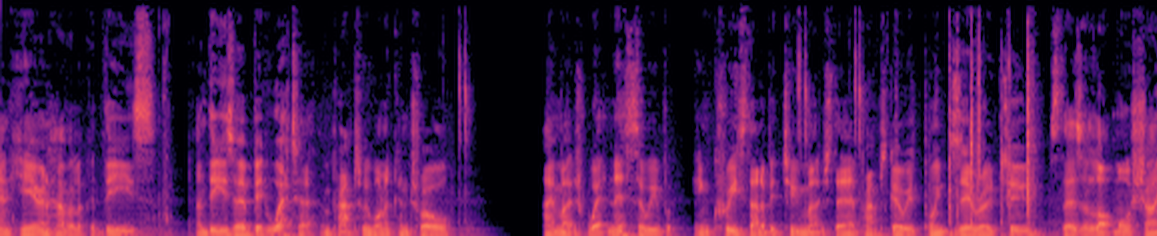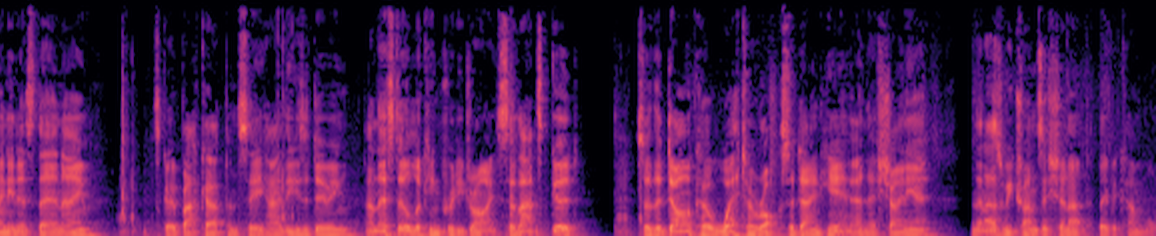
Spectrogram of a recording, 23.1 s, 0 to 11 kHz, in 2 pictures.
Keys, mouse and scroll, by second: 1.8-2.1 scroll up 1, 3.3-4.5 scroll up 1, 4.5 click, 8.2 click, 9.6 KP_Decimal, 9.8 KP_0, 10.1 KP_2, 10.4 KP_Enter, 11.7-12.6 scroll down 1, 13.0 shift+middle click, 14.6-15.3 scroll up 1, 15.3-16.4 scroll down 1, 16.6 shift+middle click.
